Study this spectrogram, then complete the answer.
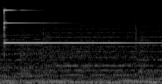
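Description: A single bright notification bell dings at the start and rings out with a long, clear metallic decay over a low background hum.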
